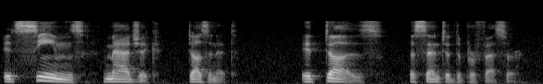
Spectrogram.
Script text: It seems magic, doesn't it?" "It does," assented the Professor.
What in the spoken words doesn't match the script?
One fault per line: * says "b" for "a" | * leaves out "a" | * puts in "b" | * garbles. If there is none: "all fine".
all fine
